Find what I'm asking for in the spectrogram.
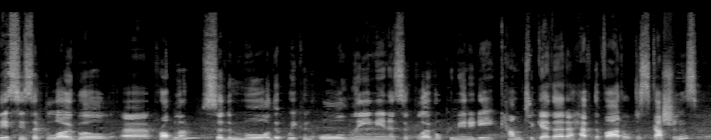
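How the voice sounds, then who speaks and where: Amid noticeable background noise, a woman with an Australian accent speaks at medium pitch and a moderate pace, with fairly even intonation. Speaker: industry association chief executive. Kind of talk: interview. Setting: conference event.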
